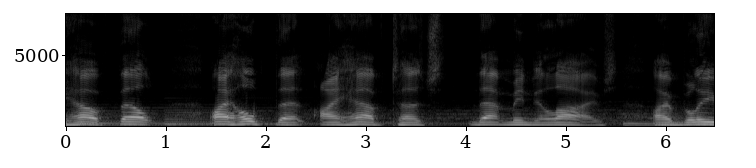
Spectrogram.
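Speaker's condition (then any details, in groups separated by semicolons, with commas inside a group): ALS; few months since diagnosis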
